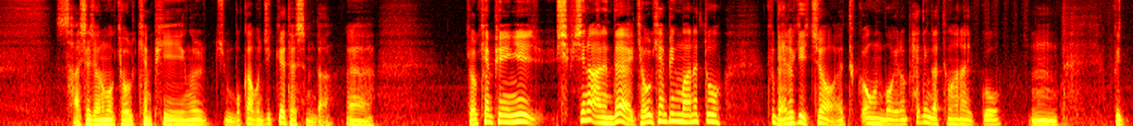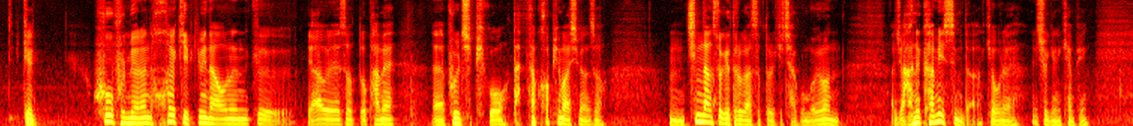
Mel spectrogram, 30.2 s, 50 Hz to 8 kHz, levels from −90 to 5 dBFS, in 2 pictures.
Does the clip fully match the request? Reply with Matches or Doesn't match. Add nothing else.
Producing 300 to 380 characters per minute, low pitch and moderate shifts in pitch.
Doesn't match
